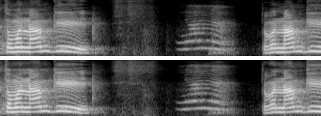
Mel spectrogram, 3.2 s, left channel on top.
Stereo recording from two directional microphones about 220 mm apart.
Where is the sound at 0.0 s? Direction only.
Centre (ahead or behind).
